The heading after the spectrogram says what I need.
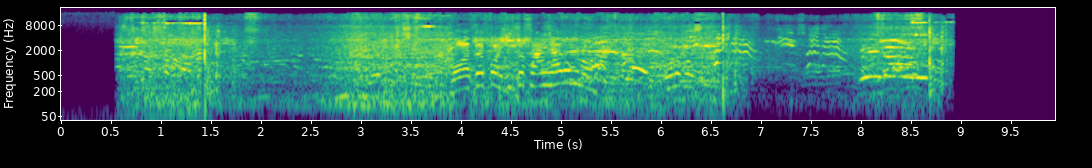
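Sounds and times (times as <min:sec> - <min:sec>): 
agitated chatter: 0:00.6 - 0:08.8
crowd shouting at a street protest: 0:00.6 - 0:09.0
gunfire and tear gas launcher shots at a street protest: 0:01.3 - 0:02.0
speech: 0:04.1 - 0:06.6.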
